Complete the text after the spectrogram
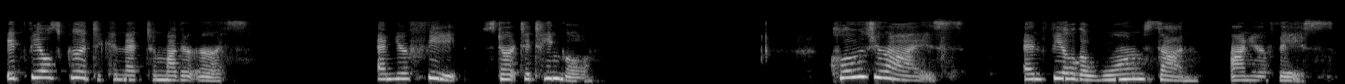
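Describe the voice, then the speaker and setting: Female meditation guide, very slow delivery, soothing and gentle with long pauses, slightly muffled lo-fi recording. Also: on the high side, lively intonation. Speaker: meditation guide and massage therapist. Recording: dull, muffled lo-fi sound.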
